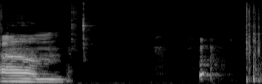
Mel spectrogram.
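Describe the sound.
A pen clicked a few times: short, dry clicks spaced irregularly, following a brief voice at the start.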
